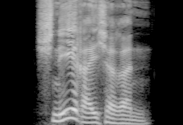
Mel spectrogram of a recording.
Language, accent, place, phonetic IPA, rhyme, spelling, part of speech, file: German, Germany, Berlin, [ˈʃneːˌʁaɪ̯çəʁən], -eːʁaɪ̯çəʁən, schneereicheren, adjective, De-schneereicheren.ogg
- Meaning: inflection of schneereich: 1. strong genitive masculine/neuter singular comparative degree 2. weak/mixed genitive/dative all-gender singular comparative degree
